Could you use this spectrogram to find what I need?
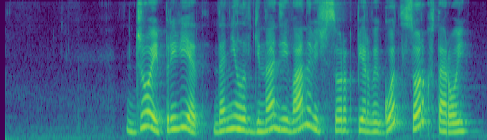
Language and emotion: Russian, positive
